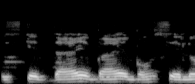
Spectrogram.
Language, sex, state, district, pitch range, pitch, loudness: Hindi, male, Bihar, Samastipur, 115-125 Hz, 120 Hz, -16 LUFS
